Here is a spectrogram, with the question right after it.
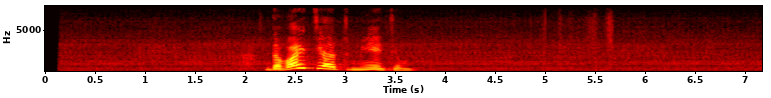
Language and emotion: Russian, positive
